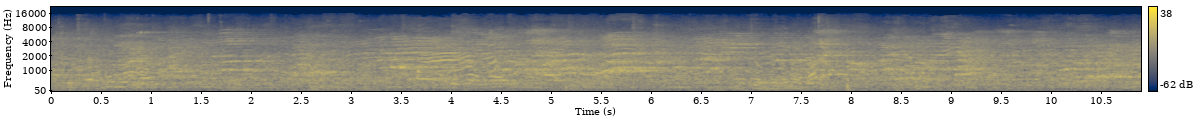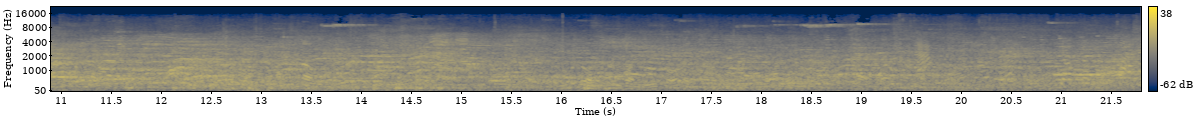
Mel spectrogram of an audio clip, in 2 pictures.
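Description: A crowd of children and adults chatter and call out in a large echoing hall.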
